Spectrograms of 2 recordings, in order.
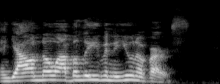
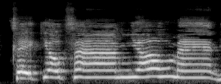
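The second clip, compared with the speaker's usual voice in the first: put-on much higher and slow, an old mother's voice; imitating mama; 9 semitones higher, slower than usual. Quoting mama's advice to her son, high and slow. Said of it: "mama used to say".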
